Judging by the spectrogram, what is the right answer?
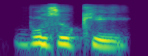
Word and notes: bouzouki: Indian

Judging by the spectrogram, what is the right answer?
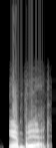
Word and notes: ambit: American English

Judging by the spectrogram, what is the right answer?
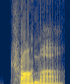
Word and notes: trauma: American English

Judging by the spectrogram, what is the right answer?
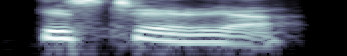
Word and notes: hysteria: Indian

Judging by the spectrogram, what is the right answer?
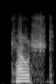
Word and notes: cowshed: American English

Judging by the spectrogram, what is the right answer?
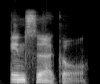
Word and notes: encircle: British English

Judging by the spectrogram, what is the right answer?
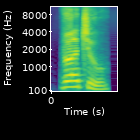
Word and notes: virtue: Indian

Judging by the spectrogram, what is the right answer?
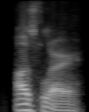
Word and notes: ostler: American English

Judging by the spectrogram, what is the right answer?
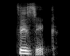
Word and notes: physic: Indian

